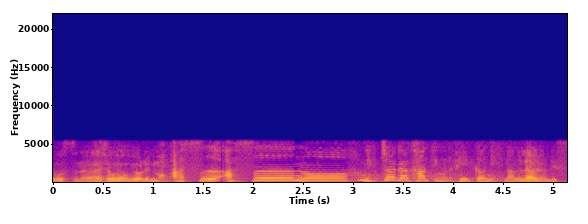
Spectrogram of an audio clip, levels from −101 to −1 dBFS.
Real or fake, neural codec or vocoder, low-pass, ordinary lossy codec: fake; codec, 16 kHz in and 24 kHz out, 0.4 kbps, LongCat-Audio-Codec, fine tuned four codebook decoder; 5.4 kHz; none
